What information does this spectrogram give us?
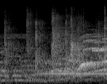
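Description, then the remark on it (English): Loud, dense applause from an audience at a committee hearing, a steady wash of clapping that swells slightly, with Cheney's voice speaking faintly underneath it, hard to make out. “And the applause was so loud that it was hard to make out what Cheney said next.”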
